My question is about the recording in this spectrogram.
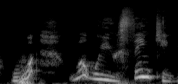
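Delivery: high, drawn-out exasperation; exasperated scolding. Acted. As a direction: scold in slow disbelief. Mock-scolding dad in a sermon.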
